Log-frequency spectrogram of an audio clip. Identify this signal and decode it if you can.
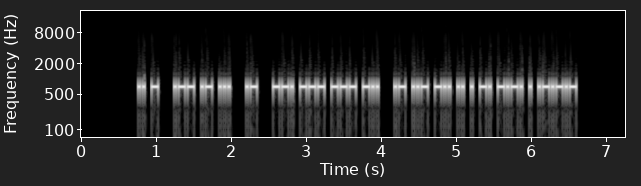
Morse code, heard as a keyed tone, about 40 wpm, 700 Hz. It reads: IT WAS A GOOD AUDIENCE.
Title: Sentences from Top 1000 Words - Review Part 5 - 40wpm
